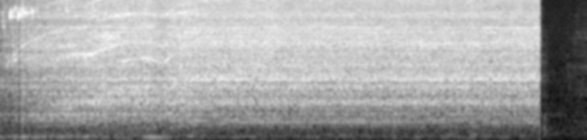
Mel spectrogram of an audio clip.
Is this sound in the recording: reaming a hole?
yes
